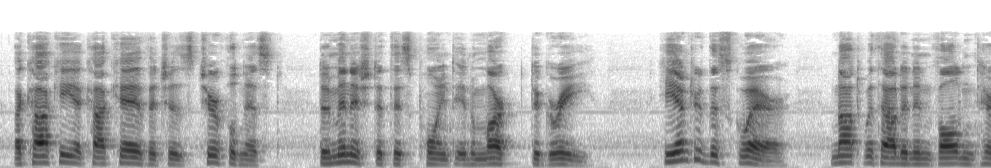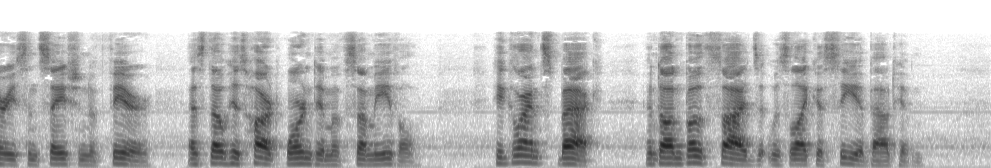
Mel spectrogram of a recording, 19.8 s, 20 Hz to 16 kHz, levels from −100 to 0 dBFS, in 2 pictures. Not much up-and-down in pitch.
No: average, 3.6 semitones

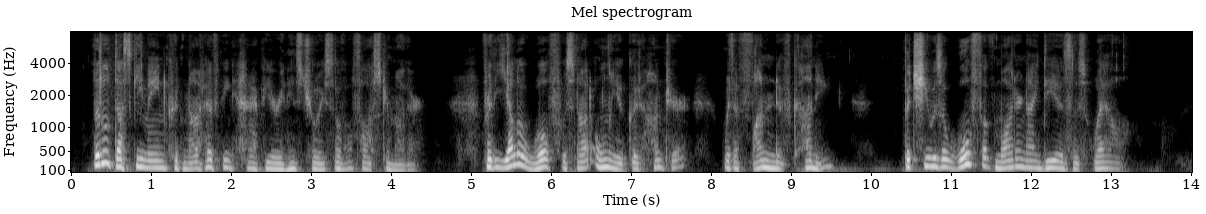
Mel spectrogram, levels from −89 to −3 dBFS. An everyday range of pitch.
Yes: average, 4.1 semitones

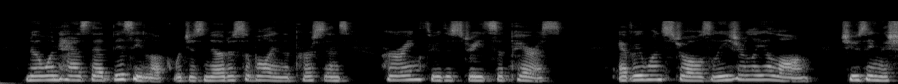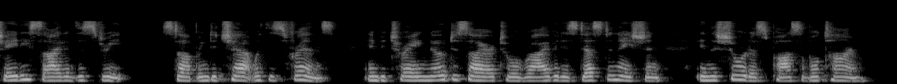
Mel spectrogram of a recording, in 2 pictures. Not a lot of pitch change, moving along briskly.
No: narrow, 2.2 semitones; average, 165 wpm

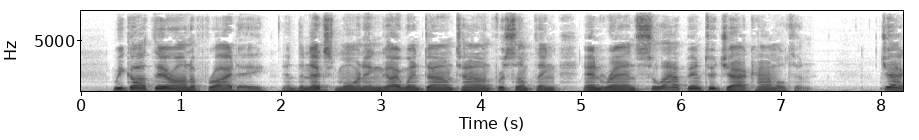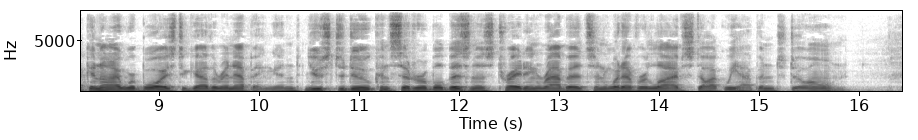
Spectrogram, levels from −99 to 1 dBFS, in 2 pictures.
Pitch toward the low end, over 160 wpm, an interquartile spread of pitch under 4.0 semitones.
Yes: low, 125 Hz; average, 170 wpm; average, 3.5 semitones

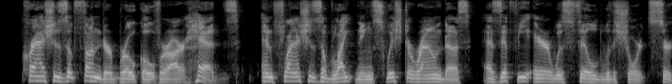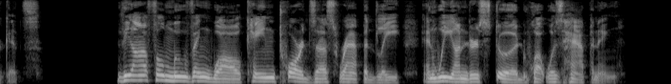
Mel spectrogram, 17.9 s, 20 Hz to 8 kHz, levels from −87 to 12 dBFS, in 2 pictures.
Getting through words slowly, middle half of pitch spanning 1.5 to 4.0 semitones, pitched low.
No: slow, 125 wpm; average, 4.9 semitones; low, 120 Hz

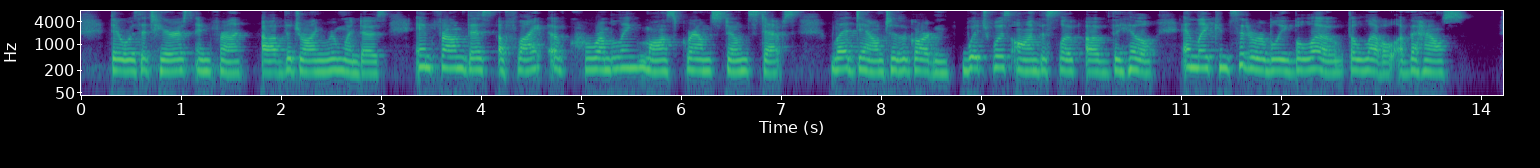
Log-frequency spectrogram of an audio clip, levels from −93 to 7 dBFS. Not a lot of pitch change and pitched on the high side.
Yes: narrow, 2.3 semitones; high, 195 Hz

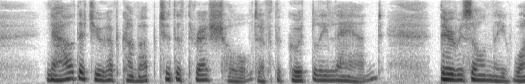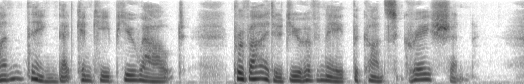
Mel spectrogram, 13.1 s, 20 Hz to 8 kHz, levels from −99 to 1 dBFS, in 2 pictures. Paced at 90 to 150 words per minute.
Yes: slow, 135 wpm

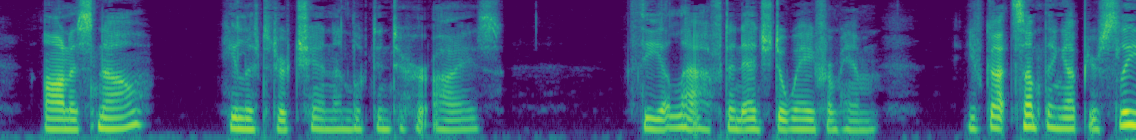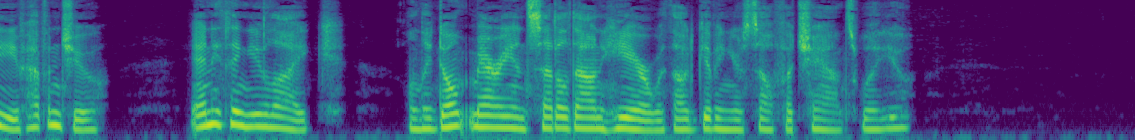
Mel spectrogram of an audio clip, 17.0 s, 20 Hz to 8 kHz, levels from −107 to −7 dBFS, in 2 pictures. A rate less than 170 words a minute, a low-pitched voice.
No: average, 150 wpm; medium, 185 Hz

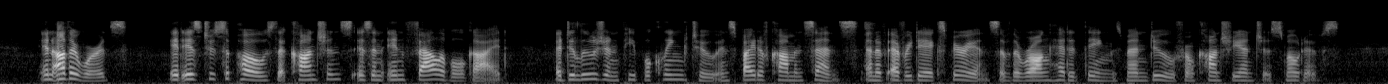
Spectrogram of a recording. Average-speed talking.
Yes: average, 160 wpm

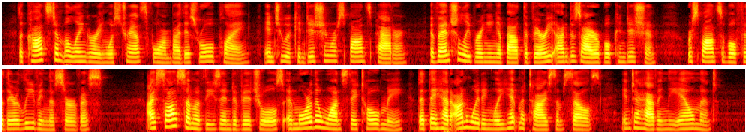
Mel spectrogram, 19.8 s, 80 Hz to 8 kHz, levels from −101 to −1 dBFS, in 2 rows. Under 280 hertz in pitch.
Yes: medium, 185 Hz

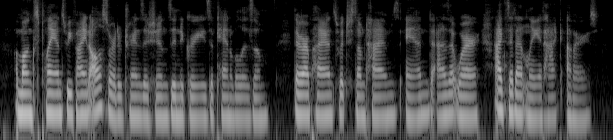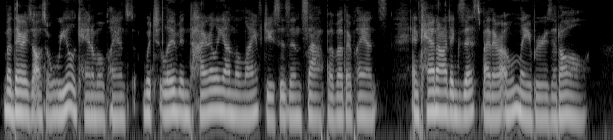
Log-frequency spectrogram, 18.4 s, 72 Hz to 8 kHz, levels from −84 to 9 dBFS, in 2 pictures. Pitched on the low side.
No: medium, 160 Hz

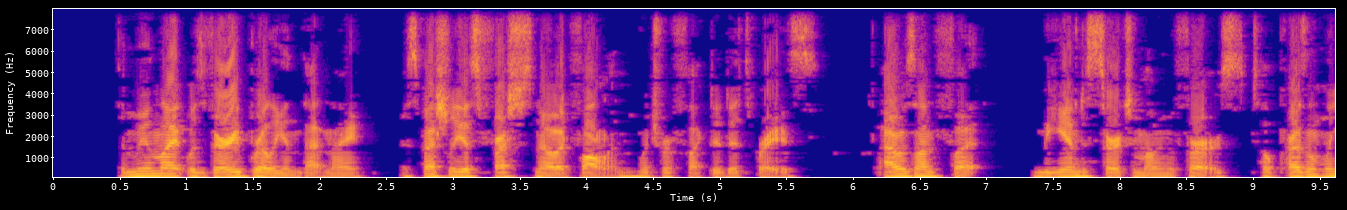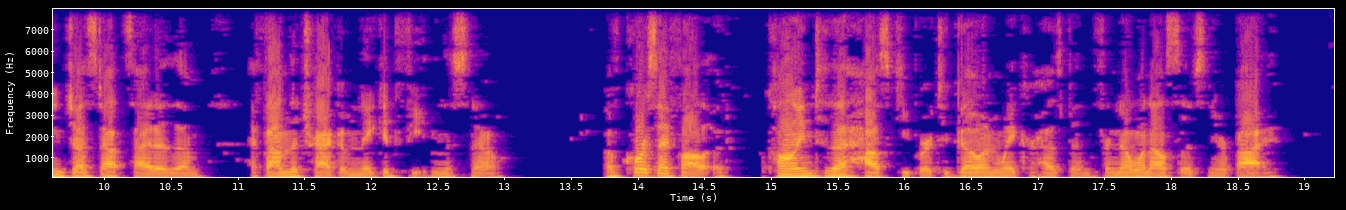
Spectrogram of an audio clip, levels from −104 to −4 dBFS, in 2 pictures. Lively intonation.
No: average, 3.0 semitones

